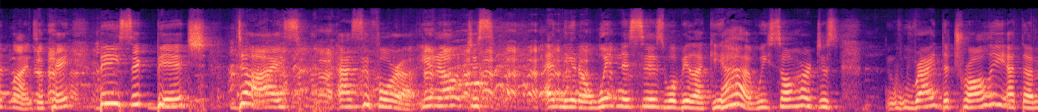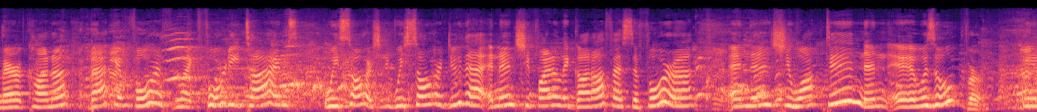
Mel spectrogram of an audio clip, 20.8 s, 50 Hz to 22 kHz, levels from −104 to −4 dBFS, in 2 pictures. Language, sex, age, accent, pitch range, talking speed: English, female, 30-49, American, 230-310 Hz, 175 wpm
